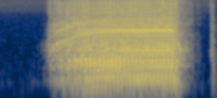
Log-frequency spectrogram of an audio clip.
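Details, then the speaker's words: Sewing machine chain-piecing quilt blocks: quick burst of even stitching with a thin whir climbing in pitch underneath. Owner says the bobbin makes a strange spinning sound when low and suspects it is nearly empty. "I keep checking to see if I'm out of bobbin because I can hear the sound of the bobbin when it's low. It's got this like strange sound as it's spinning down under there. I can hear it."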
